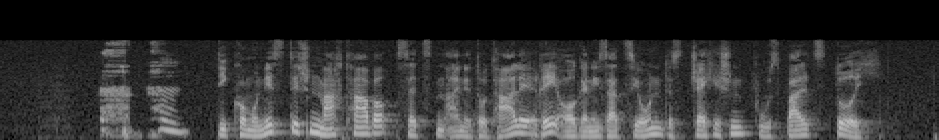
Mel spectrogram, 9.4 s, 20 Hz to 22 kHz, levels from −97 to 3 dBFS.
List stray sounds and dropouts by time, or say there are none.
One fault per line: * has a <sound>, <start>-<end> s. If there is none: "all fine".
* has a cough, 1.0-1.9 s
